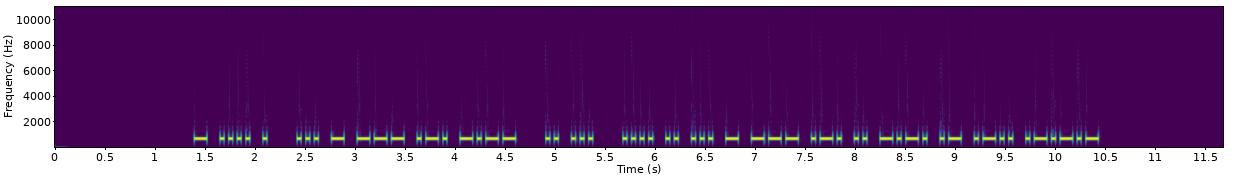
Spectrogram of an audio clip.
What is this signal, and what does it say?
Morse code, heard as a keyed tone, about 28 wpm, 700 Hz. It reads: THE STORY IS HISTORICAL.
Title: Sentences from Top 1000 Words - Review Part 4 - 28wpm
